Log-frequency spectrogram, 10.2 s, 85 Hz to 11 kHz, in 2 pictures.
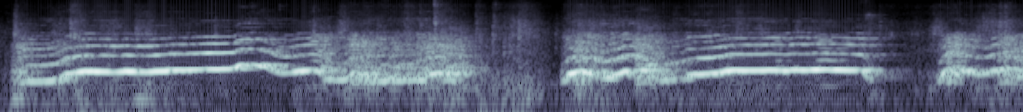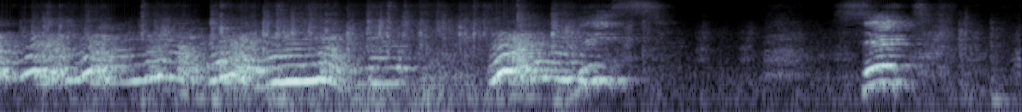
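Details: Cane Corso Cronus doing bite sleeve work in a K911 Level 3 training session, voicing strained, warbling tonal cries that rise and sag, mixed with rough noisy bursts, then fading to short broken sounds near the end.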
